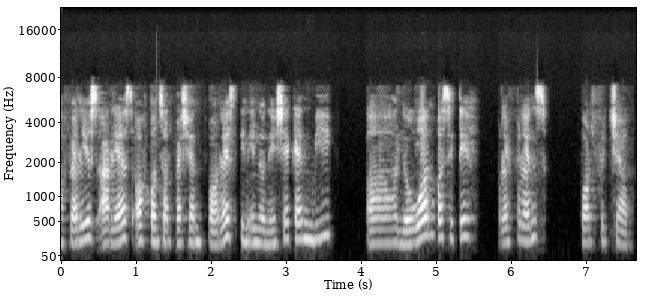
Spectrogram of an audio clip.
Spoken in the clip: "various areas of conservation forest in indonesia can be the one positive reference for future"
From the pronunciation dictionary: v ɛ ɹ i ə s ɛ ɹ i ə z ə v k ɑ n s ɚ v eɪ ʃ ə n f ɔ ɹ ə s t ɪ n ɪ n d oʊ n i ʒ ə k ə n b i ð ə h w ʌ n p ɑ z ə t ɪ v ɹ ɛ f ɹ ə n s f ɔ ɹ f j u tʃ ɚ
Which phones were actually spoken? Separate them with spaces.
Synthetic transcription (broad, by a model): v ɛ ɹ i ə s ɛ ɹ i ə s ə f k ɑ n s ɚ f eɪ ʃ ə n f ɔ ɹ ə s t ɪ n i n d oʊ n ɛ s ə k ə n b i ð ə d w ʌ n p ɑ s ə t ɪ p ɹ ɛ f ɹ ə n s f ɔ ɹ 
